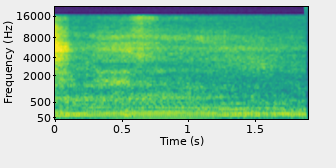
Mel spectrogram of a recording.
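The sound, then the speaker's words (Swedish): A Volvo rally car engine at the 2019 Midnattssolsrallyt (Midnight Sun Rally) drones loudly and steadily at a low, even pitch for the whole moment, with a faint hiss of rushing air on top and no voices. “En Volvo slår i överallt.”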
